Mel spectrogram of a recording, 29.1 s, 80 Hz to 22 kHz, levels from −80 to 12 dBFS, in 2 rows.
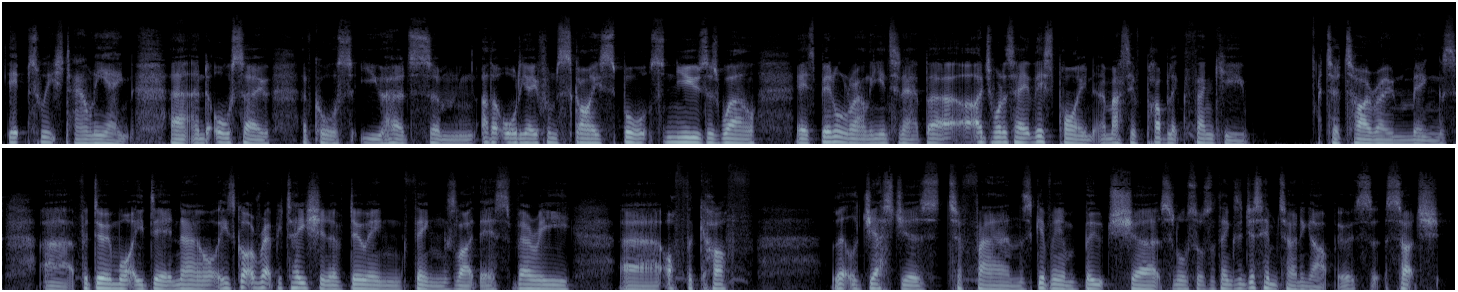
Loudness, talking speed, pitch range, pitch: -28 LUFS, 175 wpm, 105-125 Hz, 120 Hz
